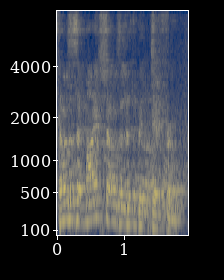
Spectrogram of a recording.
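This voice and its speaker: Campy male drag queen, animated cabaret banter, very reverberant venue, noisy audience. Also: a little high, very fast. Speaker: drag cabaret performer and host. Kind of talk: live stand-up comedy patter with audience banter. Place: live cabaret stage in a music cafe. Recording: echoey live venue, distant mic, loud crowd noise. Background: loud audience noise and laughter.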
